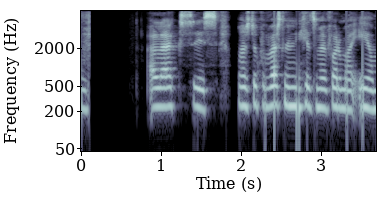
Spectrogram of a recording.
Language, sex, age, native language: Icelandic, female, 18-19, Icelandic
